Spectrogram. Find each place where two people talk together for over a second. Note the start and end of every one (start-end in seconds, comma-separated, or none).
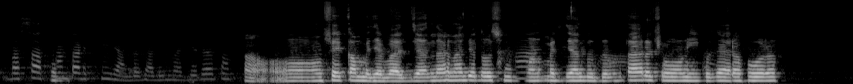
5.1-7.3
